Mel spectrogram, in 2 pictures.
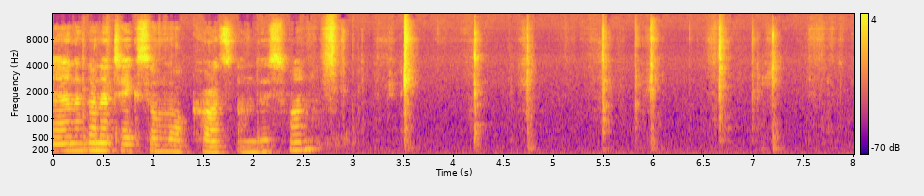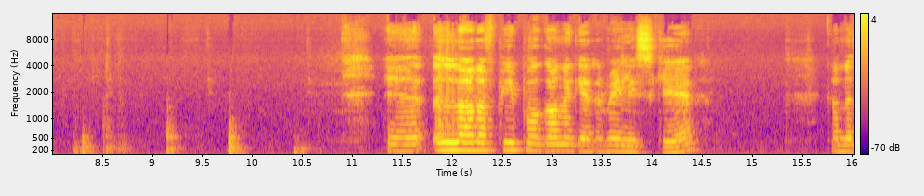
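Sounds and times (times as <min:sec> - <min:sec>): cards clicking on a table: 0:03.3 - 0:07.4
dull taps: 0:08.2 - 0:10.7.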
